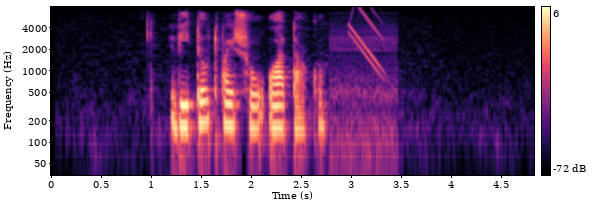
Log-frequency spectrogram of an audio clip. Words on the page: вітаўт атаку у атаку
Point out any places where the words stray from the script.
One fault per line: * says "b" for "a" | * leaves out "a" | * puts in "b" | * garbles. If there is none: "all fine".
* says "пайшоў" for "атаку"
